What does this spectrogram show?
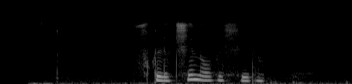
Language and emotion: Russian, neutral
